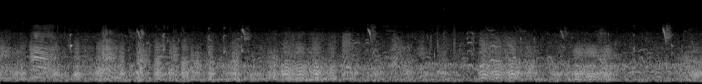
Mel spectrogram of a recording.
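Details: Lesser flamingos calling at Marievale: an unbroken chorus of honking and gabbling from many birds at once, with repeated short nasal notes rising and falling in loudness.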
